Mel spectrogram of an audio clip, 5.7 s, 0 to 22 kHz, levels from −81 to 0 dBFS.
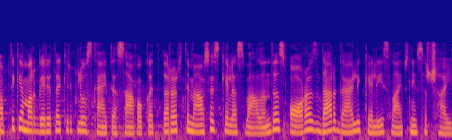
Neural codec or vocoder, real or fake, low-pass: codec, 16 kHz, 4 kbps, X-Codec, HuBERT features, trained on LibriSpeech; fake; 7.2 kHz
